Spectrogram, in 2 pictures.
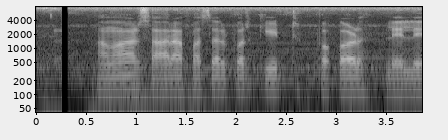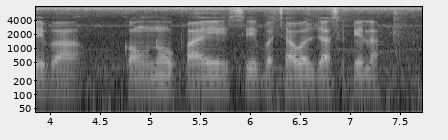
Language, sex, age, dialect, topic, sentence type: Bhojpuri, male, 18-24, Southern / Standard, agriculture, question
